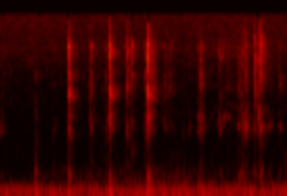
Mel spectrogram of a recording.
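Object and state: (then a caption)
Plastic mechanical keyboard switch tester. Fingertips of the left hand press and type on the white plastic keycaps of a plastic mechanical keyboard switch tester, with the keys arranged in a grid, while the right hand holds the edge of the board. The result is a quiet run of sharp, bright plastic clicks and clacks with almost no ring, heard over a faint low hum.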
